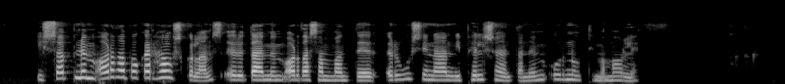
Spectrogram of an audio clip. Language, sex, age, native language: Icelandic, female, 30-39, Icelandic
